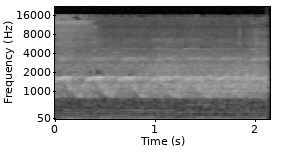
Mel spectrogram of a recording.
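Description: An emergency vehicle siren wails steadily near London, its rising and falling tone continuous over a low rumble of traffic, with no one speaking.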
